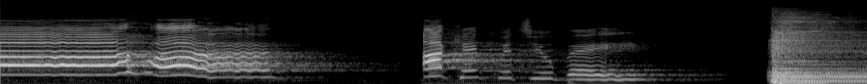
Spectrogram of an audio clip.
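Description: A blues rock intro: a lone voice wails long, bending notes with heavy vibrato and pauses between phrases, then the full band crashes in loudly at the end.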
